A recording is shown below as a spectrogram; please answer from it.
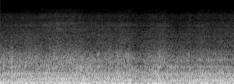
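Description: BMW sport motorcycle's engine running steadily at road speed, heard from the rider's seat along with rushing wind and road noise.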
